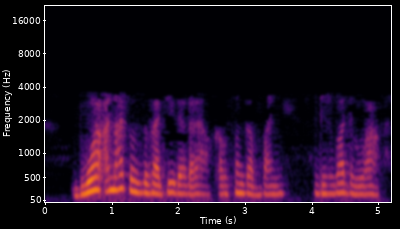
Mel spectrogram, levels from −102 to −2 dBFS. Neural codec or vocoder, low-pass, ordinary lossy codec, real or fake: codec, 16 kHz in and 24 kHz out, 0.6 kbps, FocalCodec, streaming, 4096 codes; 3.6 kHz; MP3, 16 kbps; fake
